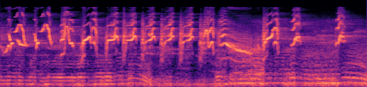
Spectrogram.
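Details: Oriental magpie-robin lure song for triggering tail-opening display: a fast series of repeated scratchy high phrases, a long downslurred whistle, then a few sharp chips, with a steady low hum beneath.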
